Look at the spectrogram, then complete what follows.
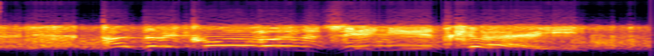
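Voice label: Russian damaged aa mood high, speech; War Thunder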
